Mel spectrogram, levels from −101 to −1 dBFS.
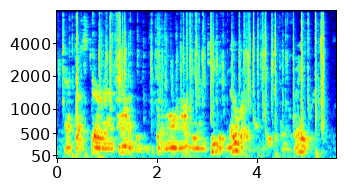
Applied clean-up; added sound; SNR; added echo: classical method WPE with log-MMSE.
